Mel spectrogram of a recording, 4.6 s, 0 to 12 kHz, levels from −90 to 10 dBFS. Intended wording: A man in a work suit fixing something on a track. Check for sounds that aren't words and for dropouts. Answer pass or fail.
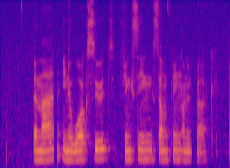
fail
